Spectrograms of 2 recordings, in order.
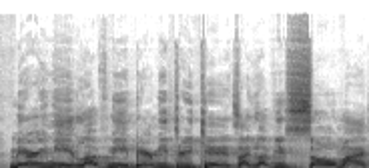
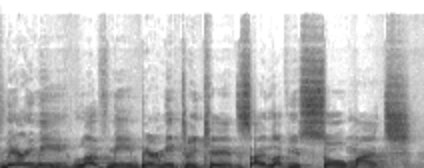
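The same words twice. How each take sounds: First: Eager proposal. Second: Tender proposal. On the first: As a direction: plead it with bright excitement. Voicing the ex's message. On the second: Tarot reader repeating the ex's plea to her viewer, slow and tender. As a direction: let the promise land gently. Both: Acted.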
